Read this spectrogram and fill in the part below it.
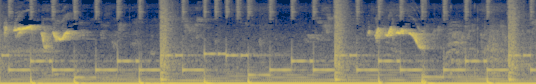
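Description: Sirtu bird chirps and rising whistled notes over a steady low hum, with soft clicking taps scattered throughout.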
